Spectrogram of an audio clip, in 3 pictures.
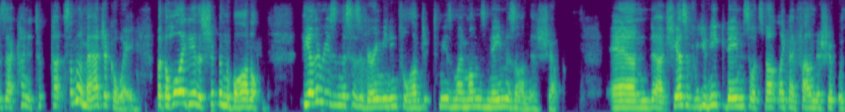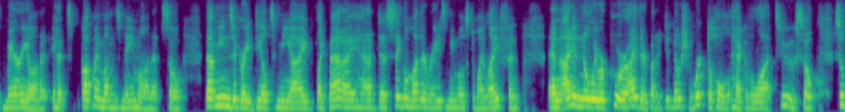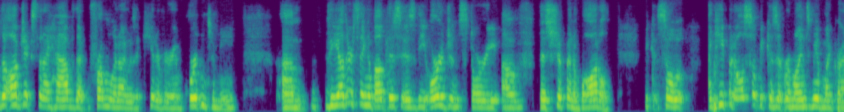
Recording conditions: video call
